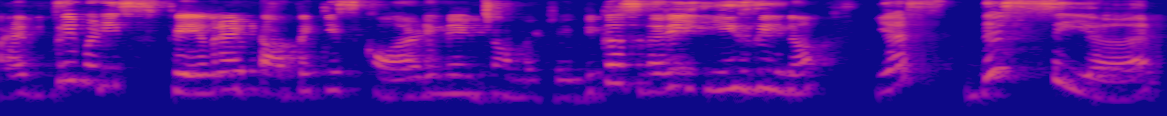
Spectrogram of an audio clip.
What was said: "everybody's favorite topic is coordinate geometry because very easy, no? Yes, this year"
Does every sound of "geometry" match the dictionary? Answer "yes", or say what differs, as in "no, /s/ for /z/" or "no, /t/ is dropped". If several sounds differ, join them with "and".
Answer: no, /l/ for /ɹ/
